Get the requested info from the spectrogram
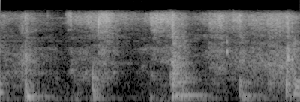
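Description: Handling noise from placemats being moved and set down: about four short knocks and rustles, roughly half a second apart, the first the loudest.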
